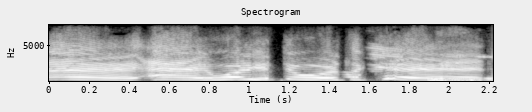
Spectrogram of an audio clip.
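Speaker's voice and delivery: very loud, high put-on New Jersey accent holler. Reacting to a four-year-old on a motorcycle, speaker imitates a new jersey accent. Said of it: "especially with the New New Jersey accent too".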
